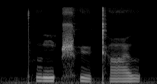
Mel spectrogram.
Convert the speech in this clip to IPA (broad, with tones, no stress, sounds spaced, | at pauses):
pʰ ʊ˥ ŋ ʈ͡ʂʰ ɻ̩˥˩ kʰ ɑ˥ ʊ̯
